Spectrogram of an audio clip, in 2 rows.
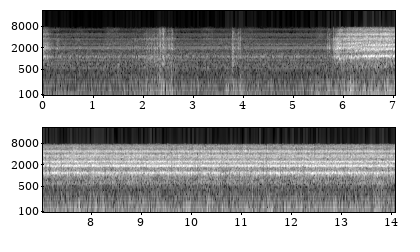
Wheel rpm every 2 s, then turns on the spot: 30, 10, 10, 140, 160, 160, 160.
2-4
